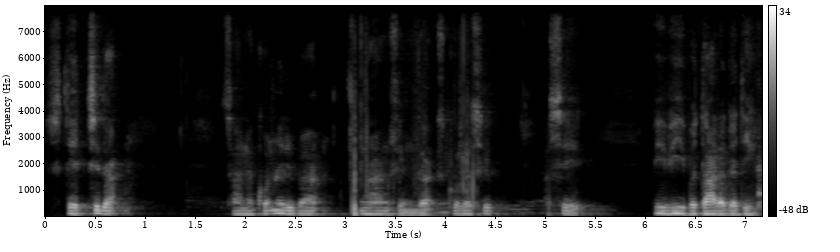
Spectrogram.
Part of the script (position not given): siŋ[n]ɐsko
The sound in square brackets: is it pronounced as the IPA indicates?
no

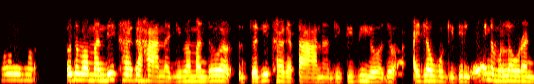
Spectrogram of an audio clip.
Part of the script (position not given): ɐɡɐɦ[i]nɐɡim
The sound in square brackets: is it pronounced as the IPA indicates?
no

